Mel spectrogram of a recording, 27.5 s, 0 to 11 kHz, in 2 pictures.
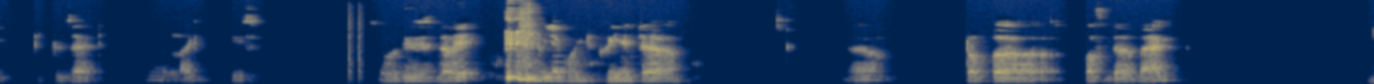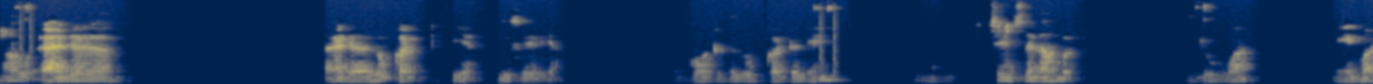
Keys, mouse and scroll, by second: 1.4 g, 13.9 click, 21.9-25.0 drag, 25.7-27.4 drag.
